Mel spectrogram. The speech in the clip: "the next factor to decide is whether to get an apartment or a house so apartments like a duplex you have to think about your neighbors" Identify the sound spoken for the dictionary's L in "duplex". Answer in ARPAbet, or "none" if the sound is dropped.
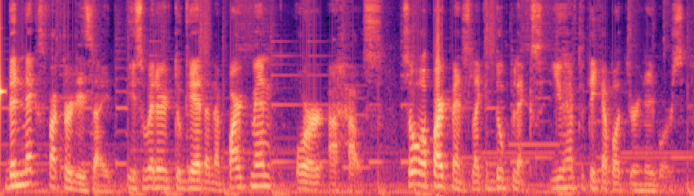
L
